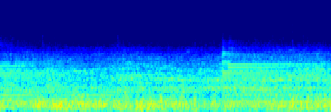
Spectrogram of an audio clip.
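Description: Boat engine running steadily, a low hum with a faint thin whine over it, with wind buffeting the microphone.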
